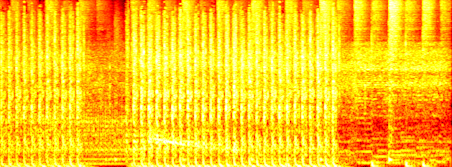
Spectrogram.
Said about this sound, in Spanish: Comienzan a llover balas por todas partes.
